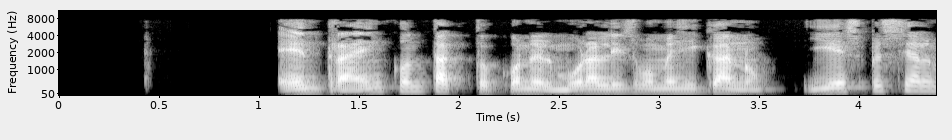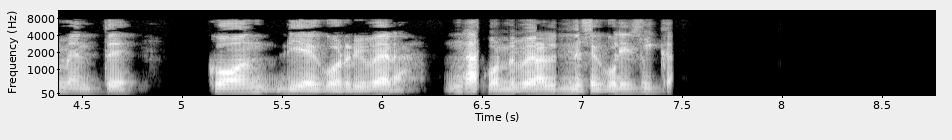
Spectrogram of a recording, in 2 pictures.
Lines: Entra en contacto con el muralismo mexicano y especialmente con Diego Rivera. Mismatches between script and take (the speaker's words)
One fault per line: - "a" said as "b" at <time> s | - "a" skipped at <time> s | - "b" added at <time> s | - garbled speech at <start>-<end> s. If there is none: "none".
- garbled speech at 6.3-7.5 s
